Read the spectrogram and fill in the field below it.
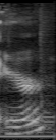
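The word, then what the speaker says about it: Eyre: E Y R E like Jane air.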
